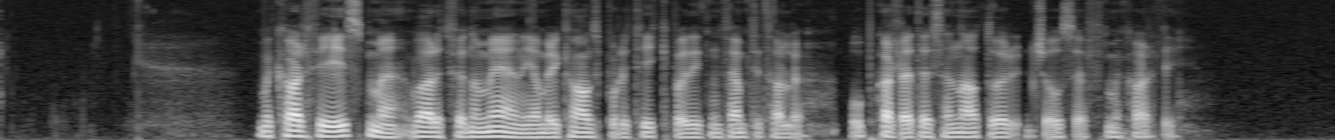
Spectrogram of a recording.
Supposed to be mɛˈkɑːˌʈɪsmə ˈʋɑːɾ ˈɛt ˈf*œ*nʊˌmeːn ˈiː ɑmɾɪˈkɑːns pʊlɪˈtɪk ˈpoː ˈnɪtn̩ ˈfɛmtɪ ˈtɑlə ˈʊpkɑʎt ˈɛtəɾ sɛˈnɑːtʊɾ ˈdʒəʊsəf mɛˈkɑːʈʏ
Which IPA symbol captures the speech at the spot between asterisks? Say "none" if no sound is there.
ɛ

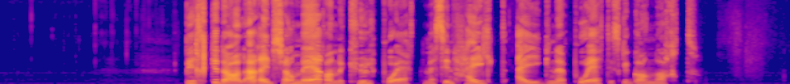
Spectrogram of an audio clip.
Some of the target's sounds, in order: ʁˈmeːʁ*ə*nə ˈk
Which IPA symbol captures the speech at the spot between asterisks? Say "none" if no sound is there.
ɑ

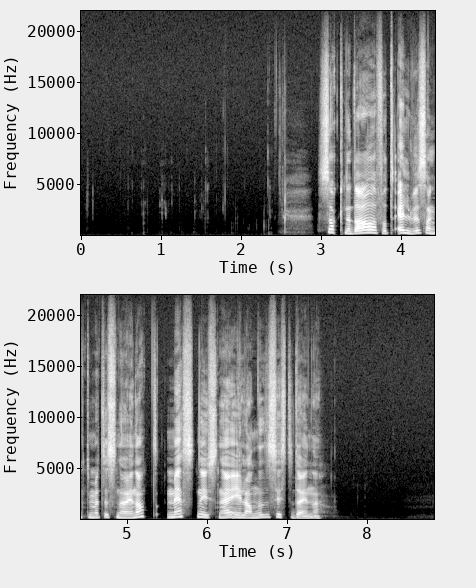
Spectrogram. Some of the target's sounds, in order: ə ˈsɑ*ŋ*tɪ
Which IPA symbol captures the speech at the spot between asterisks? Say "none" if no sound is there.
ŋ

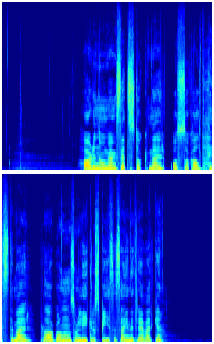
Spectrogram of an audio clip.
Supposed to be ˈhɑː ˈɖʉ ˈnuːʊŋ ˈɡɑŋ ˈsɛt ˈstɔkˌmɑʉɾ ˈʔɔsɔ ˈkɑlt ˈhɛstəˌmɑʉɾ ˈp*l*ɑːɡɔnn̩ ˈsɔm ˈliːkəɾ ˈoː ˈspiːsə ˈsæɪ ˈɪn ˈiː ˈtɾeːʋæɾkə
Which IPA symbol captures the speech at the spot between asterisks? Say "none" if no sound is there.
ɽ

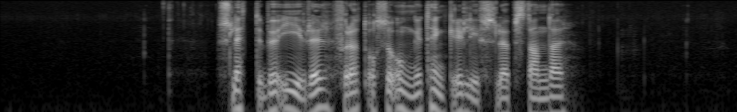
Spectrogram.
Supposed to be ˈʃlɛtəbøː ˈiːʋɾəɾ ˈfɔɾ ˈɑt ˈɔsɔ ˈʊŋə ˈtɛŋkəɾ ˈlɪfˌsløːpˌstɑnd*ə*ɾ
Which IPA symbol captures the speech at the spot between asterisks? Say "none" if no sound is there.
ɑ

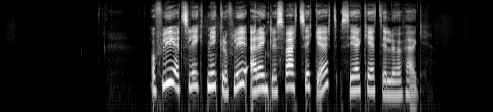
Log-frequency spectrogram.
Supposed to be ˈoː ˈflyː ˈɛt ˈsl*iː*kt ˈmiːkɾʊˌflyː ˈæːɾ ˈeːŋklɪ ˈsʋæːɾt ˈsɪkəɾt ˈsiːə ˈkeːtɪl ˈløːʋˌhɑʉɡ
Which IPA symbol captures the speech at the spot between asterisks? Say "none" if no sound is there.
iː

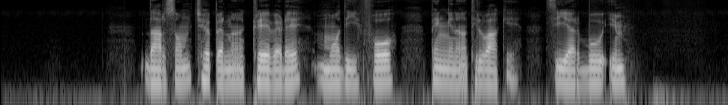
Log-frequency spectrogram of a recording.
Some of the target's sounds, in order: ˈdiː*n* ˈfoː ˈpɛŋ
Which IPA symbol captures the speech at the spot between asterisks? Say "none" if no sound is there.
none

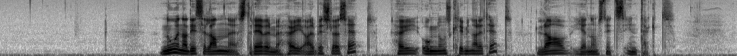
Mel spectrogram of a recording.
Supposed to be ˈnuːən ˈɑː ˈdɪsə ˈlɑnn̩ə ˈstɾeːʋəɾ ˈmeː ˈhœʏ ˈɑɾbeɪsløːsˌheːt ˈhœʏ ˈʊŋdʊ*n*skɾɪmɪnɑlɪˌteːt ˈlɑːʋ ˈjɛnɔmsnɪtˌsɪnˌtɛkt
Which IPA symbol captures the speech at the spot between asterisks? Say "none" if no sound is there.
m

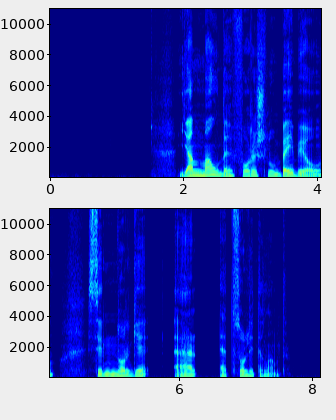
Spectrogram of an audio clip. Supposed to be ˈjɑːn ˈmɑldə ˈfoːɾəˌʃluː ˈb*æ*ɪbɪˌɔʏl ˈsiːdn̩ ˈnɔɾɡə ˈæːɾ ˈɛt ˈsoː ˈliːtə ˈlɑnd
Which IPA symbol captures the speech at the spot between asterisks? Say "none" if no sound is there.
e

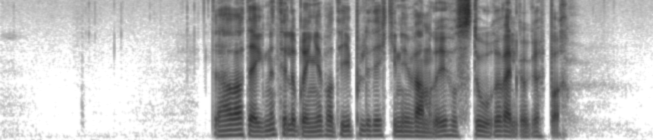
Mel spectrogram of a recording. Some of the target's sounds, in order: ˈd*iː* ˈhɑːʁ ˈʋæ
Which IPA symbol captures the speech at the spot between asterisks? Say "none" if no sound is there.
eː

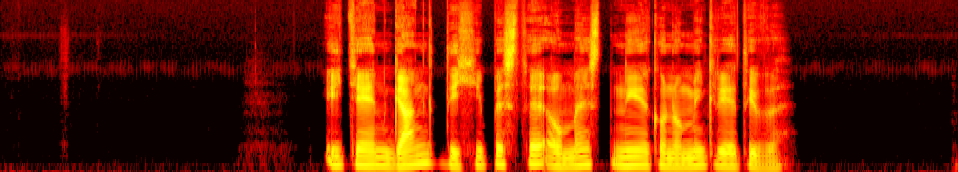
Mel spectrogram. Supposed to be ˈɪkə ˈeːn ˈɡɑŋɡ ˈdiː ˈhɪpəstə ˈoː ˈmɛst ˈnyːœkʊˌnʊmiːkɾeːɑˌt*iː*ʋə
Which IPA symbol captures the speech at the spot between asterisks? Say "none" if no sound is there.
iː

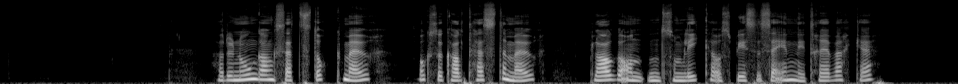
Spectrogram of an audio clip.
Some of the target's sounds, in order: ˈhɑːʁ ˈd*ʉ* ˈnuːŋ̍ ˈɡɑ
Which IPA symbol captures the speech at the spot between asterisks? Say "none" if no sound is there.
ʉː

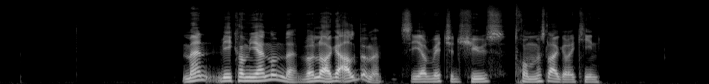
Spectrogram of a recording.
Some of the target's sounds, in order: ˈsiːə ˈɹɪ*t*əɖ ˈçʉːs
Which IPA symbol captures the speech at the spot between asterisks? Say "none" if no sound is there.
t͡ʃ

